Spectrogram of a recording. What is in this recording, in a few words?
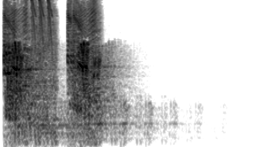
Laser Future Droid Repair; Laser Sound Sound Effects; Sci-Fi Laser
